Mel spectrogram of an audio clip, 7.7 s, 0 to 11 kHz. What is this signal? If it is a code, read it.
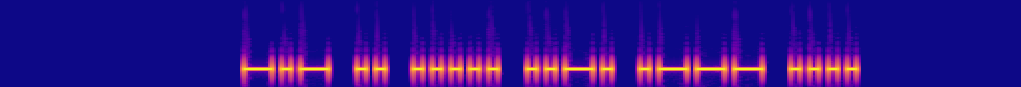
Morse code, heard as a keyed tone, about 17 wpm, 700 Hz. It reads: KI5FJH
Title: USA Call Signs - 6 Characters - 17wpm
